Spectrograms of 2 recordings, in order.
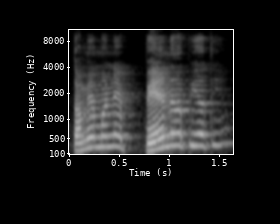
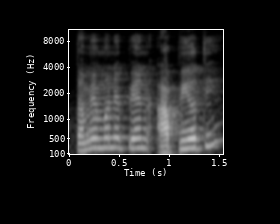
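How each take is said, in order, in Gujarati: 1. ભાર પેન પર પડે છે. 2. ભાર આપી હતી પર પડે છે. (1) "હવે પેન ઉપર ભાર આપી દઉં" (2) "આપી હતી એની ઉપર ભાર આપી દઉં"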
